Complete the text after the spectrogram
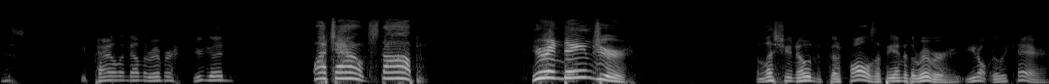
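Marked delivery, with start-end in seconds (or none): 3.1-6.3 very high, drawn-out shouted yell. Picturing a drifter floating toward a waterfall, imitating someone yelling a warning. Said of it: "somebody yells at you".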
